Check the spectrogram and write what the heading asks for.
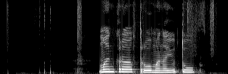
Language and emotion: Russian, sad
